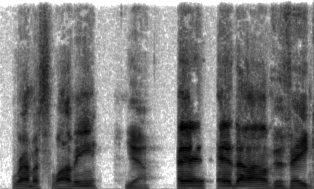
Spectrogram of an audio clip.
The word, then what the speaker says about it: Vivek: yeah and and uh Vivek it rhymes with cake yeah well no it's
